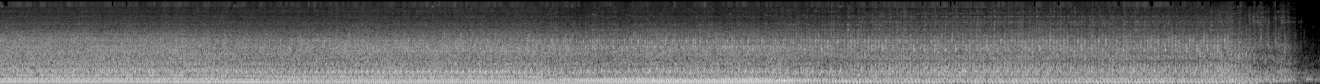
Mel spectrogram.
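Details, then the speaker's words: Engine started and running after a fix for cold-weather cable squeal and a jumping needle: steady, even engine beat with no squeal or whine, winding down smoothly at shutoff; runs normally. "So we'll fire her up and see how she works."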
